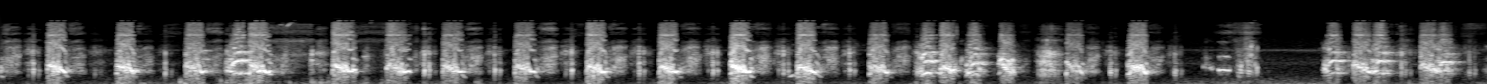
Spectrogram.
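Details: Sidney and Keane, two house dogs guarding the mail box slot, bark persistently with Sidney in the lead: rapid, harsh barks in uneven runs, a brief lull near the end before the barking picks up again.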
